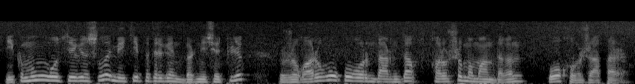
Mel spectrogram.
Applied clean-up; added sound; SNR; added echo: neural mask model Resemble Enhance denoiser.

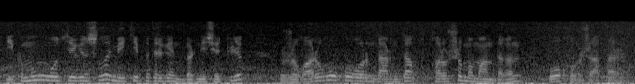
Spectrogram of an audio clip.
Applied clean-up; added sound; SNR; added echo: none; Wind; -1 dB; none.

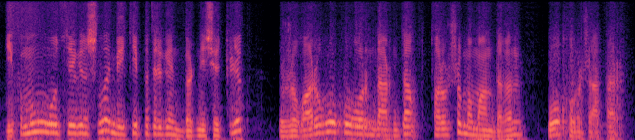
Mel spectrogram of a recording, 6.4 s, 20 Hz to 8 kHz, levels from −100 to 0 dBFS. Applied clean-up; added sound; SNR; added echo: neural mask model RNNoise.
